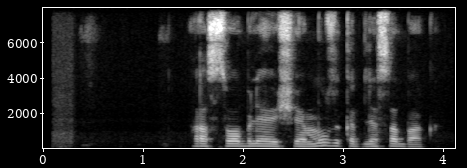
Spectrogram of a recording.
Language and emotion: Russian, neutral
